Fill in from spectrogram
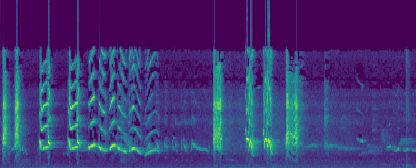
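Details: Lure singing by an Oriental magpie-robin aimed at angering another magpie-robin: sharp chips, a long undulating whistled warble, loud harsh bursts, then fading thin whistles.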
